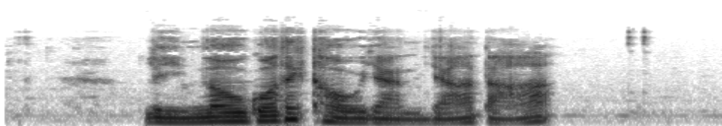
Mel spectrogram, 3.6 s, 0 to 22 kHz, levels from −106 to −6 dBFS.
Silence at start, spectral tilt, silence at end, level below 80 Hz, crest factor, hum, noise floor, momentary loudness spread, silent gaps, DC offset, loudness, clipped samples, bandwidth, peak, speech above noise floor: 0.75 s; -6 dB/octave; 0.85 s; -52 dBFS; 20 dB; none; -55 dBFS; 10 LU; none; under 0.1%; -21 LUFS; under 0.1%; 9.8 kHz; -2 dBFS; 35 dB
